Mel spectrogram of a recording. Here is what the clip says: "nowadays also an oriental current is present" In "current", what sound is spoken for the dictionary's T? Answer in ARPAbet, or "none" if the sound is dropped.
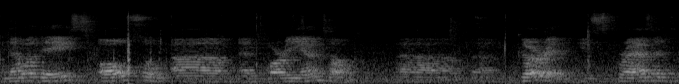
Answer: none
